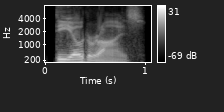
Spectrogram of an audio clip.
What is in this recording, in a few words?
"deodorize", American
